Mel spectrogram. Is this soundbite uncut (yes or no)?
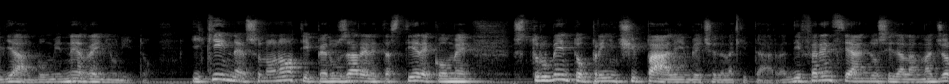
yes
